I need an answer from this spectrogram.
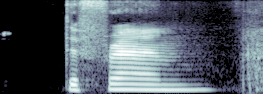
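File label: Voice Acting Spanish Female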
